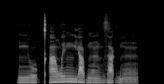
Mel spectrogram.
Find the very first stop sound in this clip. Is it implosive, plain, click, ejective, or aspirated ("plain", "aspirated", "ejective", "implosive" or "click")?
ejective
